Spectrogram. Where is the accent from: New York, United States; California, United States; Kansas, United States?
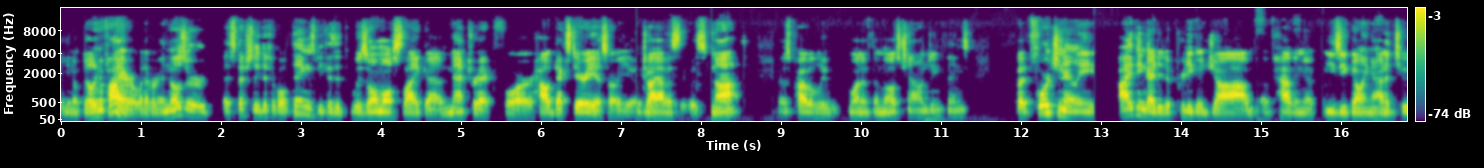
California, United States; moved away; also born or lived in Texas; I was born in California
